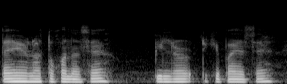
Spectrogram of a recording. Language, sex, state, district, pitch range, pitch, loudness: Nagamese, male, Nagaland, Kohima, 125-135 Hz, 130 Hz, -17 LUFS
